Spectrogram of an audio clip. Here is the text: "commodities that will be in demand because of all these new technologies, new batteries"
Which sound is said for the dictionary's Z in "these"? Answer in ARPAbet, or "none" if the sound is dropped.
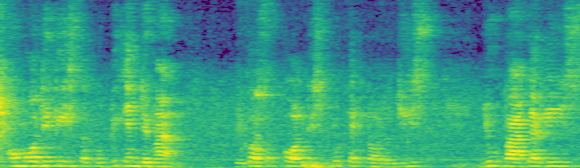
S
